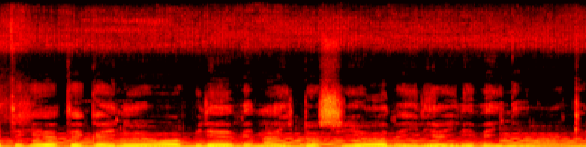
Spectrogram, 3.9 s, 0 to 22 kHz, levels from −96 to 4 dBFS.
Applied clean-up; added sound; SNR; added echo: none; Piano; 8 dB; none.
